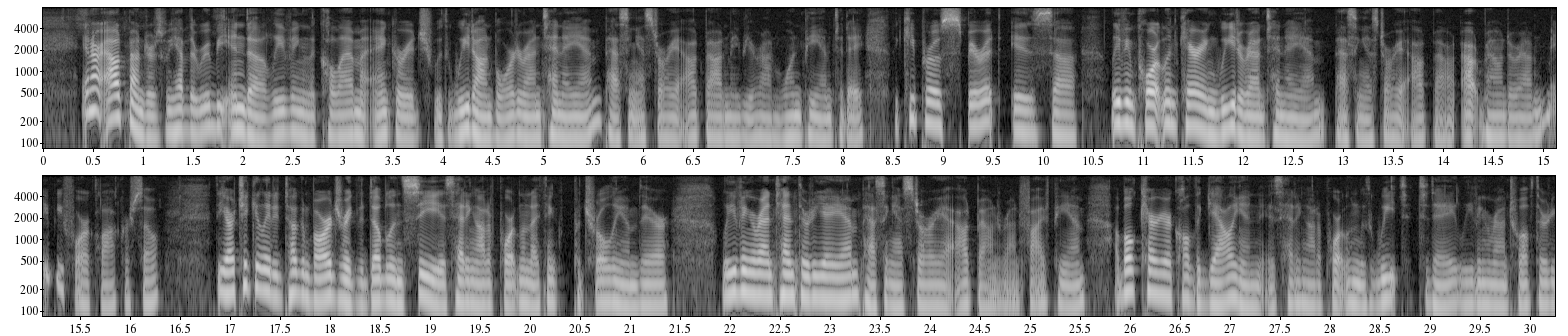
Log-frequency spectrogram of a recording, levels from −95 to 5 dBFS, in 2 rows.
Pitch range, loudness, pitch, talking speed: 115-150 Hz, -24 LUFS, 125 Hz, 185 wpm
